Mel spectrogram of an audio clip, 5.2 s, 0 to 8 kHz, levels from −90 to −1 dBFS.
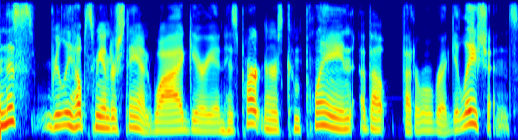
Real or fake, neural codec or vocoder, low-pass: real; none; 7.2 kHz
